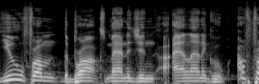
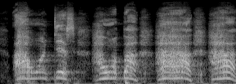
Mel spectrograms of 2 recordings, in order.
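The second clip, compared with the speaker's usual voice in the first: put-on very high, very slow, drawn-out scream; 10 semitones higher than usual. Acting out how one person makes demands, imitating someone screaming. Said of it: "He could be screaming".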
